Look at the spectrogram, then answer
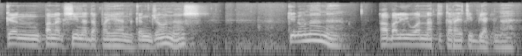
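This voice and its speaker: A man's voice: medium pitch, animated, normal speed, a little hiss or hum, lightly acted. A man playing a humble, shy young working man in love in a radio drama, with an Ilocano Filipino accent. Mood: shy, confiding.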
